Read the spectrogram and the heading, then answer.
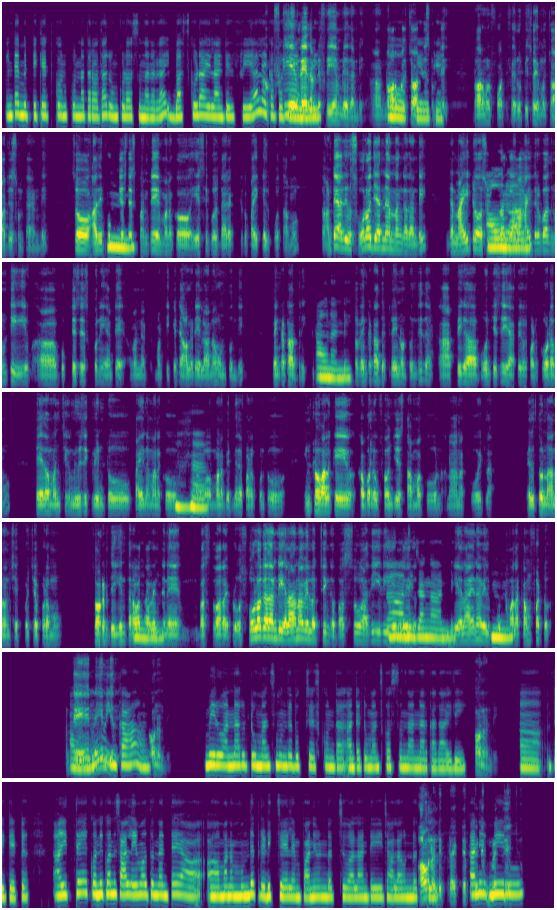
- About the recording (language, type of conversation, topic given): Telugu, podcast, ఒంటరిగా చేసే ప్రయాణానికి మీరు ఎలా ప్రణాళిక చేసుకుంటారు?
- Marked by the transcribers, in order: in English: "టికెట్"; in English: "రూమ్"; tapping; in English: "ఫ్రీయా?"; in English: "ఫ్రీ"; in English: "ఫ్రీ"; in English: "నార్మల్ చార్జెస్"; in English: "నార్మల్ ఫార్టీ ఫైవ్ రూపీసో"; in English: "చార్జెస్"; in English: "సో"; in English: "బుక్"; in English: "ఏసీ బస్ డైరెక్ట్‌గా"; in English: "సోలో జర్నీ"; in English: "బుక్"; in English: "టికెట్ ఆల్రెడీ"; in English: "హ్యాపీ‌గా"; in English: "హ్యాపీ‌గా"; in English: "మ్యూజిక్"; chuckle; in English: "బెడ్"; in English: "సో"; in English: "సోలో"; in English: "టూ మంత్స్"; in English: "బుక్"; in English: "టికెట్"; in English: "ప్రెడిక్ట్"; in English: "ప్రెడిక్ట్"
